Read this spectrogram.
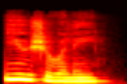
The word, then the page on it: usually: British English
